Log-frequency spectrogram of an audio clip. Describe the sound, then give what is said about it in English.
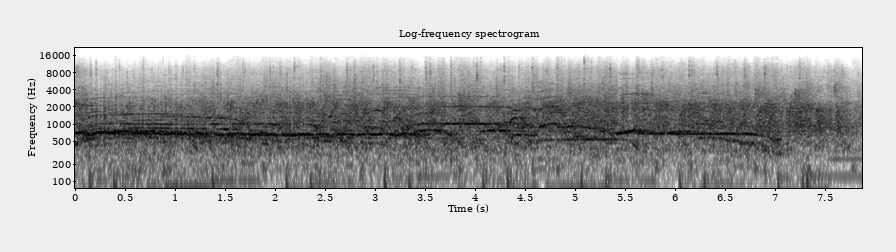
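A live studio audience at the Music Makers Boot Camp breaks into loud, sustained applause mixed with cheering. The clapping is dense and continuous throughout, without a break. “we are here on the Full Circle Music Show, live from Music Makers Boot Camp with a live studio audience.”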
